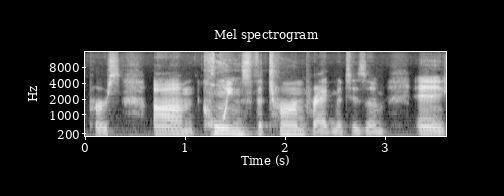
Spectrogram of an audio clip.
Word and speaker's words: Peirce: more modern term people purse looks like Peirce but it's pronounced purse coins the term pragmatism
